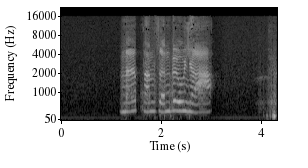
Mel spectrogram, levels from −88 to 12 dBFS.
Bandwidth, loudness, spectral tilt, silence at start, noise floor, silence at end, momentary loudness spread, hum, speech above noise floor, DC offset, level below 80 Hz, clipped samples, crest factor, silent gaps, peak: 16.5 kHz; -22 LUFS; -1.5 dB/octave; 1.2 s; -53 dBFS; 0 s; 13 LU; none; 30 dB; under 0.1%; -64 dBFS; under 0.1%; 20 dB; none; -6 dBFS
